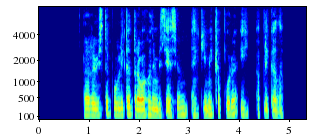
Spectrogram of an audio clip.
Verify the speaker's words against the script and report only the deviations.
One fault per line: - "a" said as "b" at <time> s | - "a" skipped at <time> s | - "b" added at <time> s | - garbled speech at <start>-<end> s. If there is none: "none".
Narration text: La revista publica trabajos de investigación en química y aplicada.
- "pura" added at 3.7 s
